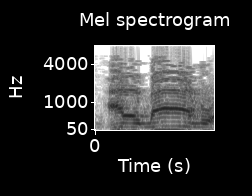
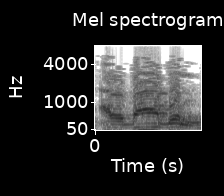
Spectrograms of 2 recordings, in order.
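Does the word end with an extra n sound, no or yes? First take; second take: no; yes. First: The word ends in a plain u vowel. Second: The word ends with an added n sound. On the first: The speaker calls it right. "baca dhammah" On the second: The speaker calls it wrong. "tidak ada yang membacanya dengan tanwin. Al-babun misalkan, ini salah"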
